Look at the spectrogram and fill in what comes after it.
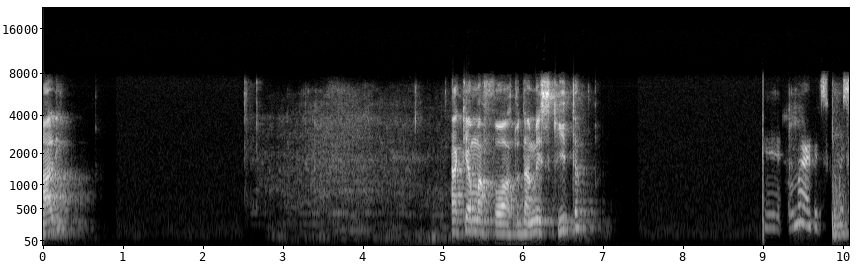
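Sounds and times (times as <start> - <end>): faint steady room hiss: 0.0 - 2.6, 5.1 - 10.0.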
